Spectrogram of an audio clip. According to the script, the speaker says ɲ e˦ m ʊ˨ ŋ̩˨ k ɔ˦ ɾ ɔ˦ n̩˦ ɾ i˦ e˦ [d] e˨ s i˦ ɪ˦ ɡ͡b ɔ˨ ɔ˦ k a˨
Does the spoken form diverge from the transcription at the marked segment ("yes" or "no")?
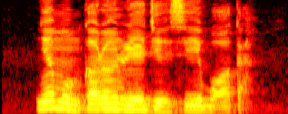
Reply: yes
